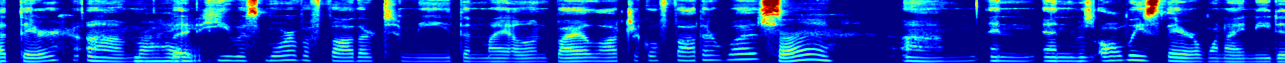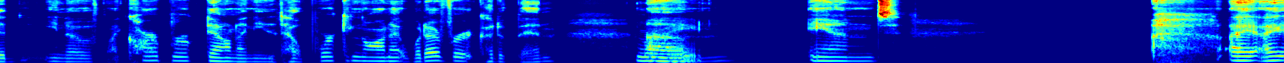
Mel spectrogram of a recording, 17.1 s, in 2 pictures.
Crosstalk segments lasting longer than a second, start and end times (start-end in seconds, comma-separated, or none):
none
